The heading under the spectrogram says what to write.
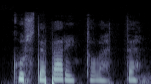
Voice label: where from, estonian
